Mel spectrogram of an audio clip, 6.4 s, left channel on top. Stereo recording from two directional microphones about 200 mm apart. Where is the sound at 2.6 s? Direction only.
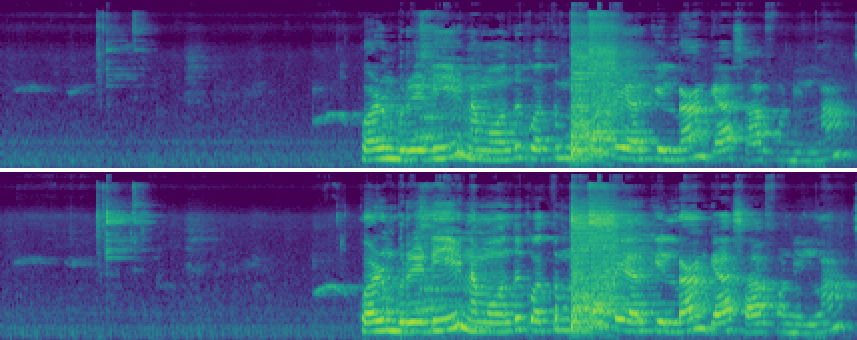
50° right (ahead or behind).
